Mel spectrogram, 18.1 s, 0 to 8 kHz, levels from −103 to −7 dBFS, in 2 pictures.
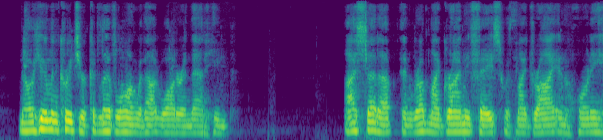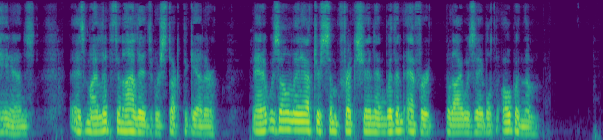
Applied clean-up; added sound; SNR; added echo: neural mask model DeepFilterNet 3.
